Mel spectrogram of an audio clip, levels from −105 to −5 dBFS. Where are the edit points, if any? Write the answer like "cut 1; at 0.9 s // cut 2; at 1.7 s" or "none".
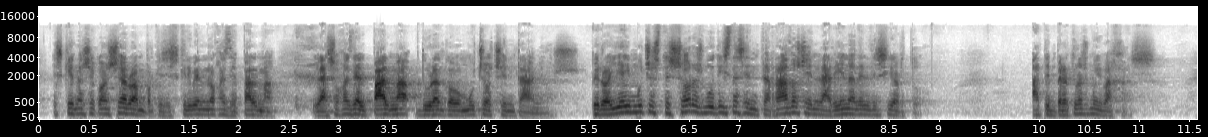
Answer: cut 1; at 5.5 s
